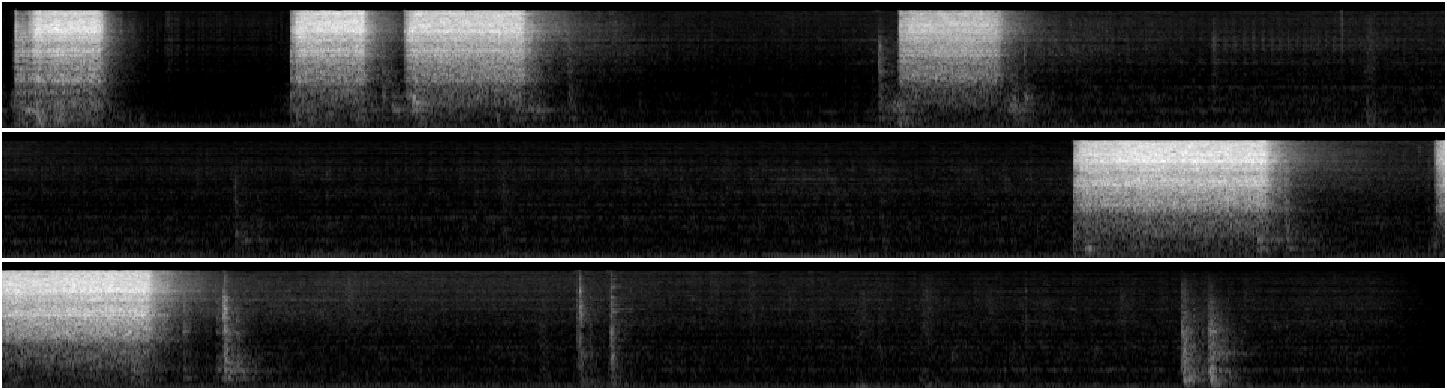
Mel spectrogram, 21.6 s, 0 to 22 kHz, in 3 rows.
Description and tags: Cappuccino coffee steamer dry blast clearing nozzle - 01
various steam blast cleaning out moister from steam wand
